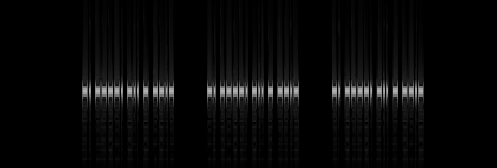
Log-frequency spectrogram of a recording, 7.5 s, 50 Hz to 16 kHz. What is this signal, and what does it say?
Morse code, heard as a keyed tone, about 48 wpm, 700 Hz. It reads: N9DTQ N9DTQ N9DTQ
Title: USA Call Signs - 5 Characters - Repeated 3x - 50wpm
